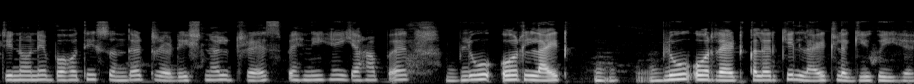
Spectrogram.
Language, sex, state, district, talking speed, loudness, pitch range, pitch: Hindi, female, Bihar, Patna, 145 wpm, -19 LUFS, 185-215 Hz, 200 Hz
